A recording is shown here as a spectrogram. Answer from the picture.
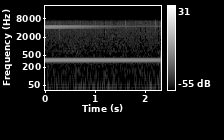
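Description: Tuning fork on a wooden box ringing after being struck: one clear, pure, steady tone that fades only slowly, the sign of its low damping, which lets it hold its note for a long time.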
